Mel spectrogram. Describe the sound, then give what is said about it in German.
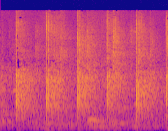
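Audience applause comes as a slow, evenly spaced series of firm claps, each a short crisp burst with a brief decay before the next. “jetzt kommt erstmal Beifall aus dem Publikum.”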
